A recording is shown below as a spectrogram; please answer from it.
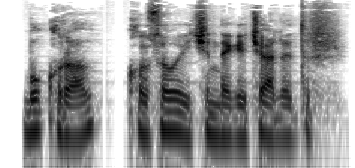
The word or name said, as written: kural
